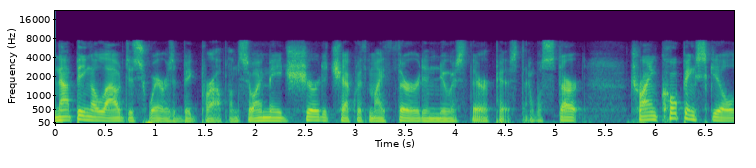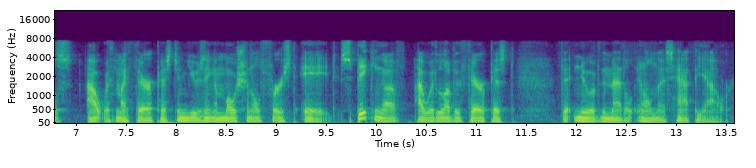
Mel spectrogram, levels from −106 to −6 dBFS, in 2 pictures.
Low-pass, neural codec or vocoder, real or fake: 7.2 kHz; none; real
